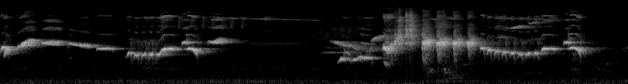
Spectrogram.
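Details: Murai batu, the white-rumped shama, singing a long varied phrase: sweeping whistles falling and rising, a quieter stretch, then a loud harsh trill-like burst followed by falling whistled notes.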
